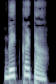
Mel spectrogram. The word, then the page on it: ಬೆಕ್ಕಟ: bekkaṭa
